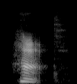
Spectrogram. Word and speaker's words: hat: How do you pronounce hot and hat? That's a good question. So those two words sound completely different. So there's HOT hot, hot, hot. And then the other one is hat, hot, hat, hot, hat, hat.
